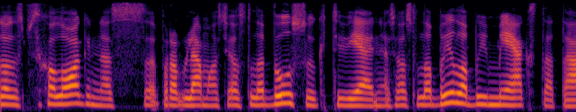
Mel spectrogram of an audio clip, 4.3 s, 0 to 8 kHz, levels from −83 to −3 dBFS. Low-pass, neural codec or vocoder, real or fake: 7.2 kHz; none; real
